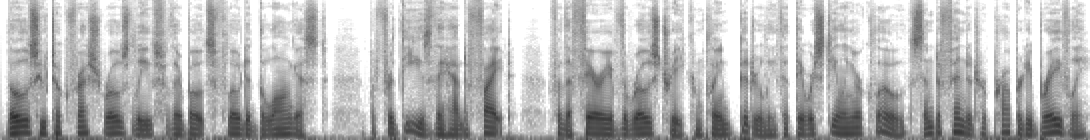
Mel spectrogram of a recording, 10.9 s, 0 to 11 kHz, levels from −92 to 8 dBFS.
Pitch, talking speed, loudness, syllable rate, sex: 95 Hz, 215 wpm, -21 LUFS, 5.8 syllables/s, male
